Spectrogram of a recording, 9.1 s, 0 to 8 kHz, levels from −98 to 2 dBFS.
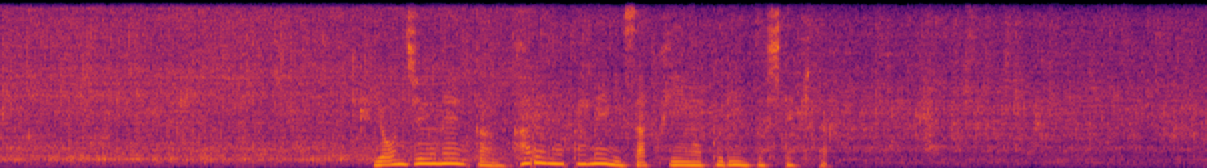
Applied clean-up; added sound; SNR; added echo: none; none; none; none.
